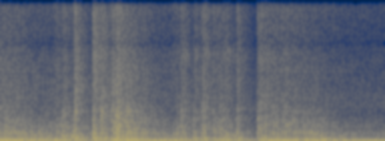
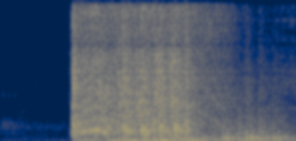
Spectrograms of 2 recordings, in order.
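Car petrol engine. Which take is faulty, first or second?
second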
